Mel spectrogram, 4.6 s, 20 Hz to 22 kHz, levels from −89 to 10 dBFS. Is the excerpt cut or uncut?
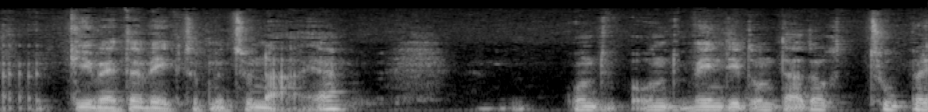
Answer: cut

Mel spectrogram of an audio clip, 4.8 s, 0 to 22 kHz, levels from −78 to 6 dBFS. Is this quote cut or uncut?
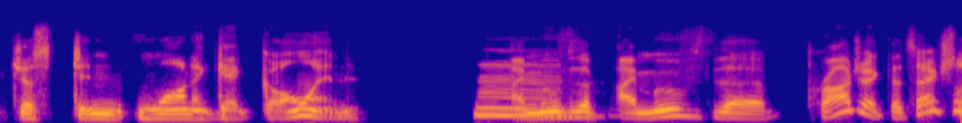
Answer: uncut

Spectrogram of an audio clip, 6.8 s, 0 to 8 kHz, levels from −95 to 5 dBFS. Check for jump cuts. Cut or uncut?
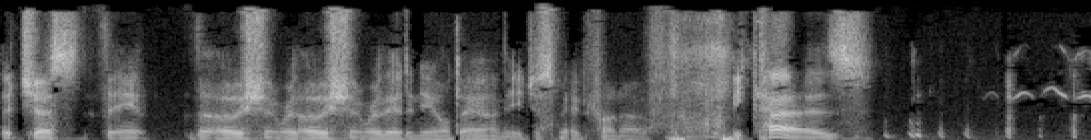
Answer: cut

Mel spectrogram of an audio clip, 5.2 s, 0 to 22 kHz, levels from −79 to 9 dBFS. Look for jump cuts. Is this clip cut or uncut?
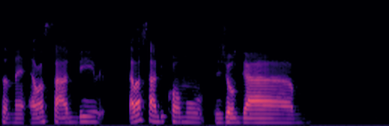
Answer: uncut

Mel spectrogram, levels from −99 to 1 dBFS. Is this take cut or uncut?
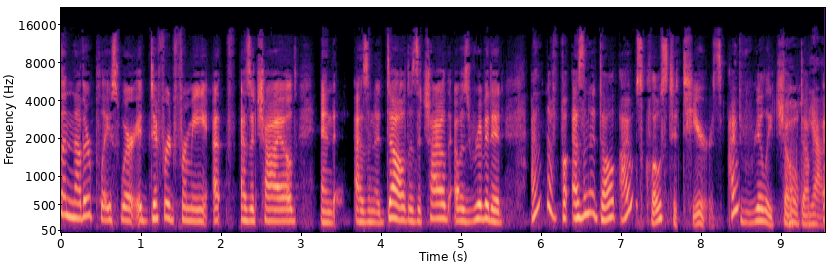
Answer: cut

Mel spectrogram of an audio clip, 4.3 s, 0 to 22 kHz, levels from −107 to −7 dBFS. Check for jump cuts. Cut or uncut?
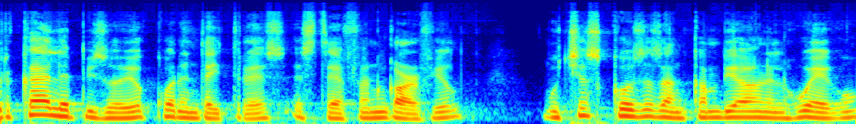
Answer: uncut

